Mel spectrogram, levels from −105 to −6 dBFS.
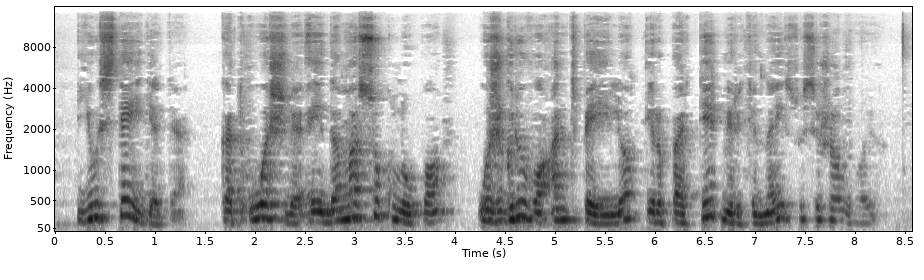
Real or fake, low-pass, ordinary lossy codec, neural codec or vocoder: real; 14.4 kHz; AAC, 48 kbps; none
